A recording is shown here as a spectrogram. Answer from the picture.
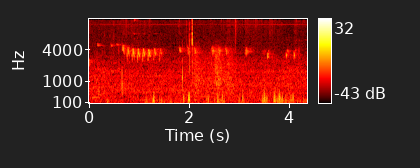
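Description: Small dogs scuffling on loose gravel during play, their paws crunching and scraping in scattered short knocks. A bird gives a quick high trill about a second in.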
